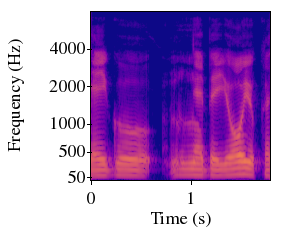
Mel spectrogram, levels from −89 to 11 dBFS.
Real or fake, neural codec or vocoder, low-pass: real; none; 7.2 kHz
